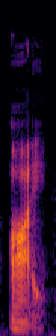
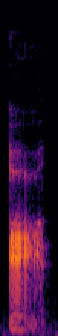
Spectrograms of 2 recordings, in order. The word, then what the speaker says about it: I: pronunciations of the word I. So we have the classic classroom pronunciation I and we also have a chewing gum pronunciation ah.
